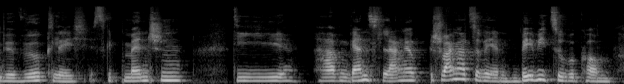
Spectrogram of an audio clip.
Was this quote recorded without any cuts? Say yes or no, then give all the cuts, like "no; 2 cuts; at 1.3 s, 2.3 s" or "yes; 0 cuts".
no; 1 cut; at 4.3 s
